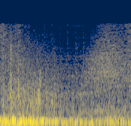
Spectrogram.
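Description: An Expulso spell blast in Hogwarts Legacy erupts as a heavy, booming explosion with a deep rumbling low end that fades into a sustained roar.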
